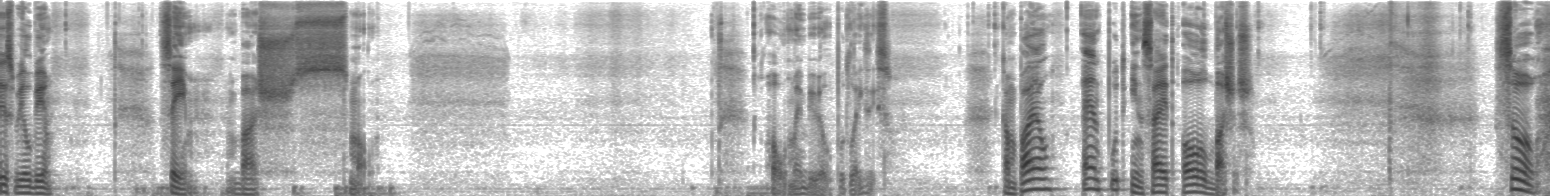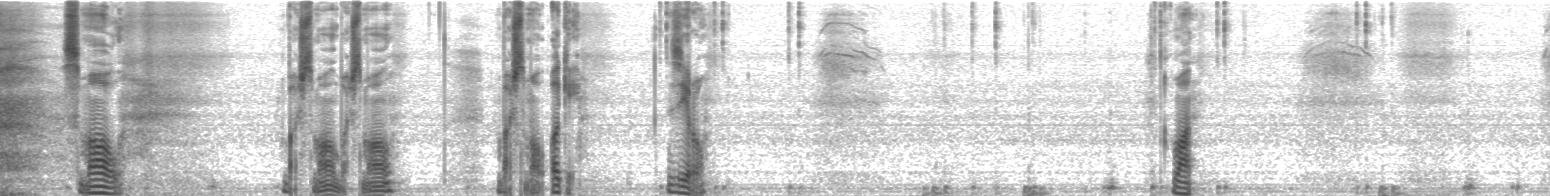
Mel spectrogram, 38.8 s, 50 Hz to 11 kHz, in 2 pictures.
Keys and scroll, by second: 1.7 shift+b, 2.1 u, 3.7-4.8 typing, 8.7-9.6 typing, 9.6 Return, 18.7 s, 19.3 m, 30.5-32.1 typing, 36.2-37.0 typing.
